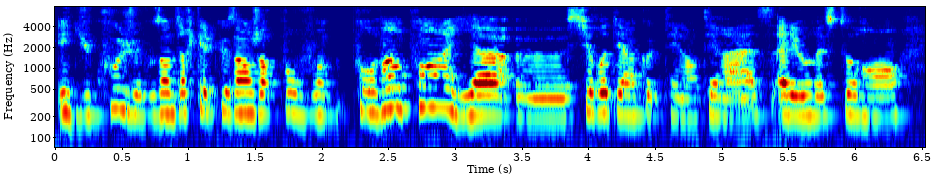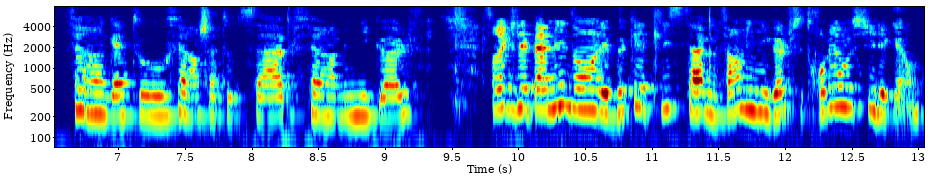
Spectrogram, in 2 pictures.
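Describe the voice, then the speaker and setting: Young woman, vlogger, casual chat, rambling, enthusiastic, middle pitch. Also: steady tone, brisk. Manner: rambling, with many fillers and restarts.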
